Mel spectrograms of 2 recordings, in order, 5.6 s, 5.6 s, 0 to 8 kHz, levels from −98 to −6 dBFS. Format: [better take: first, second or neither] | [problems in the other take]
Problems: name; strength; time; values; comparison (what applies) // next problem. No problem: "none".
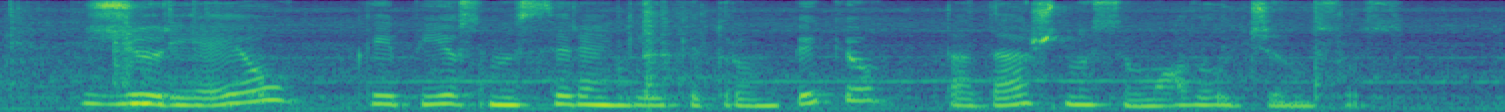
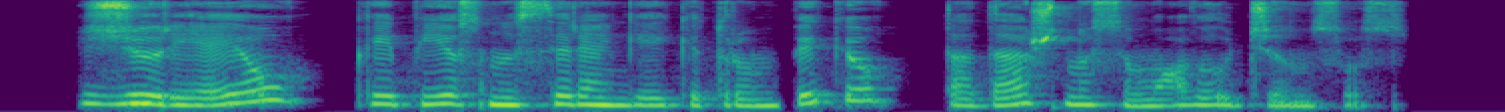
second | background sound (Coin (dropping)); 15 dB below the speech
